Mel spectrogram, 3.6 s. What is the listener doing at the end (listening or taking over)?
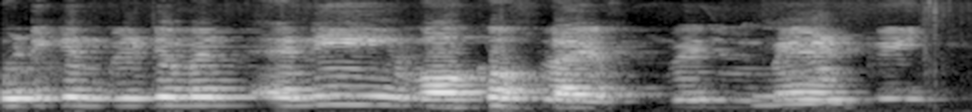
listening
